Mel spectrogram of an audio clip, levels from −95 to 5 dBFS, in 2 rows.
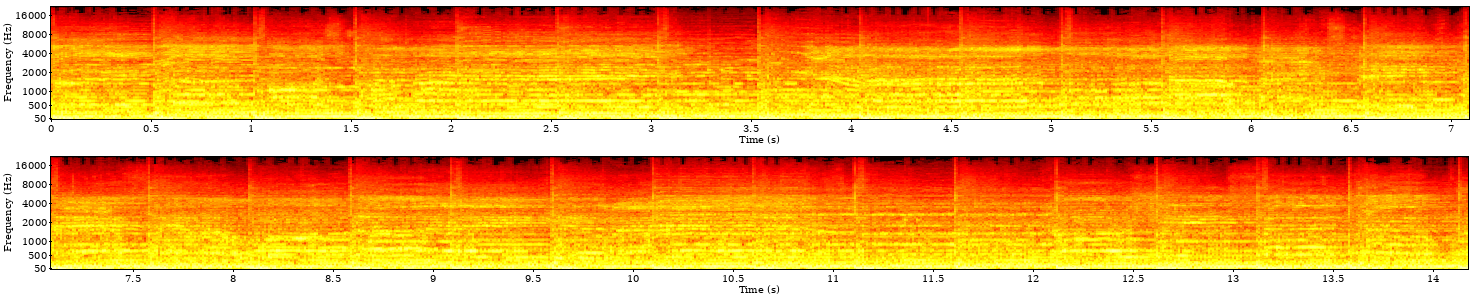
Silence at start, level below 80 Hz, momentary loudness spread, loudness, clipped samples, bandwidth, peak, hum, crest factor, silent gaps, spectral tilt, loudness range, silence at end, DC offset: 0 s; -12 dBFS; 2 LU; -8 LUFS; 0.4%; 16.5 kHz; 0 dBFS; none; 6 dB; none; -5.5 dB/octave; 1 LU; 0 s; under 0.1%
